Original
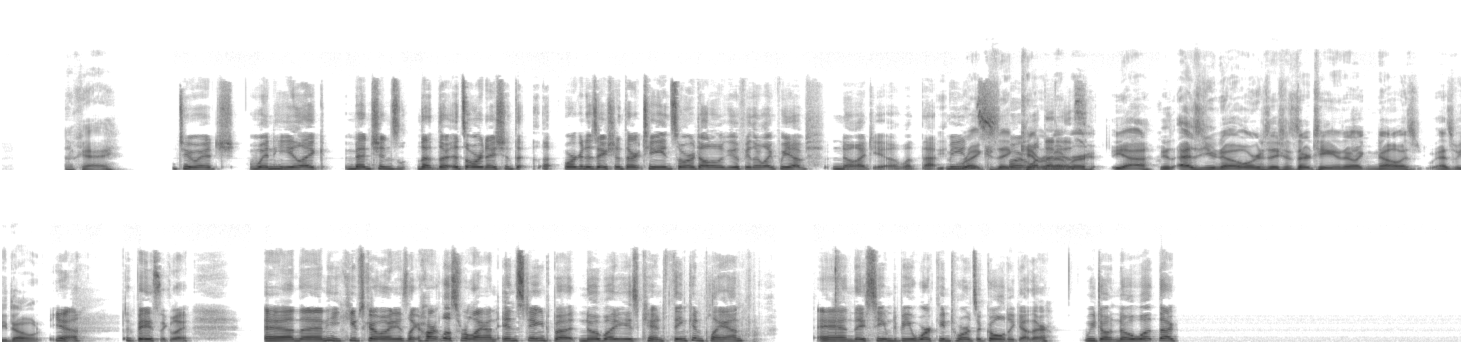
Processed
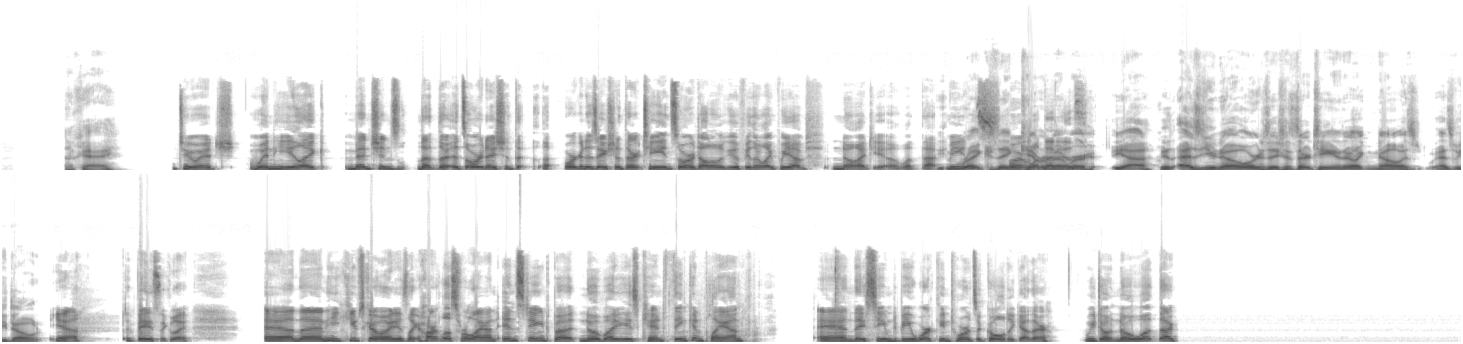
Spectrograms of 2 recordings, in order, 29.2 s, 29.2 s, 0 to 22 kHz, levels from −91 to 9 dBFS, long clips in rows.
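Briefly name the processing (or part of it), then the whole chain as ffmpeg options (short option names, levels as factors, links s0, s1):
clipper into limiter: -filter_complex "[0:a]asoftclip=type=hard:threshold=0.251,alimiter=limit=0.168:level=0:latency=1:release=22,asettb=1/sr,asplit=3[s0][s1][s2];[s0]atrim=end=3.504[s3];[s1]atrim=start=3.5:end=4.13,asetpts=PTS-STARTPTS,afade=t=in:d=0.004:c=qsin,afade=t=out:st=0.626:d=0.004:c=qsin,equalizer=f=1100:t=o:w=0.45:g=-13.5[s4];[s2]atrim=start=4.126[s5];[s3][s4]acrossfade=d=0.004:c1=hsin:c2=qsin[s6];[s6][s5]acrossfade=d=0.004:c1=qsin:c2=hsin,volume=0.841"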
